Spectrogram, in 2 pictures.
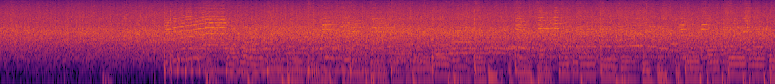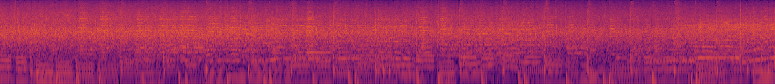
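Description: Big band playing an instrumental tune, with a moving bass line under horns, coming in about three seconds in as applause fades out.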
